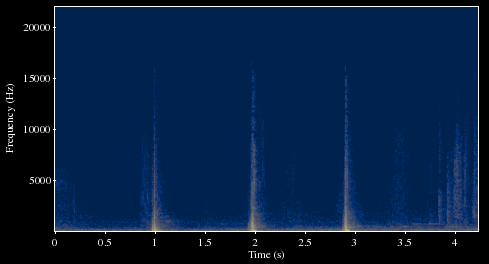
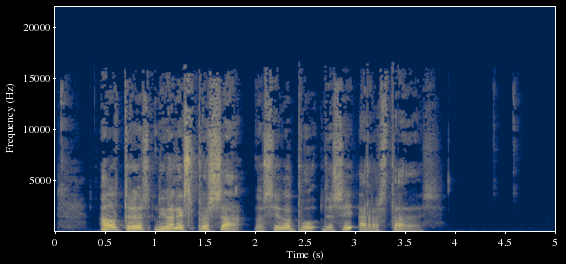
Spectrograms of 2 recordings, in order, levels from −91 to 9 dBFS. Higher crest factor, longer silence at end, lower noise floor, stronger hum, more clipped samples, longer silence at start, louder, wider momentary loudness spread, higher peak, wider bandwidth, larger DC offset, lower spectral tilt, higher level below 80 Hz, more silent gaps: first, 26 dB vs 18 dB; about the same, 1.25 s vs 1.2 s; second, -62 dBFS vs -67 dBFS; neither; neither; first, 0.95 s vs 0.05 s; second, -30 LUFS vs -18 LUFS; about the same, 11 LU vs 10 LU; second, -6 dBFS vs 0 dBFS; second, 8 kHz vs 16.5 kHz; neither; first, -9 dB/octave vs -3 dB/octave; first, -36 dBFS vs -58 dBFS; neither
